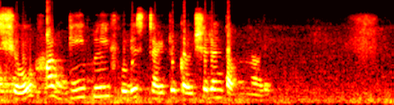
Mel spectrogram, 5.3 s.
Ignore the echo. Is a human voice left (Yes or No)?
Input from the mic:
No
